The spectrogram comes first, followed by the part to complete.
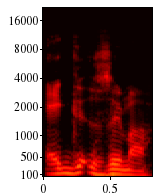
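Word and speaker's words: Xisuma: I call him Exuma when I when I try to pronounce the X. It's exuma. It's not exuma or it's egg. It's egg zoomer. That's how I pronounce it.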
